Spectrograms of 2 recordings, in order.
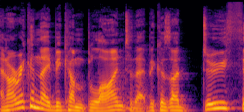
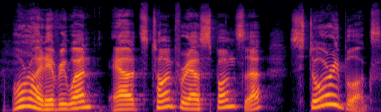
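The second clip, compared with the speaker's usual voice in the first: put-on high child-like voice; 8 semitones higher than usual. Imitating the co-host introducing the sponsor: high-pitched impression of Brady. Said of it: "make your voice go up eight octaves when you impersonate me".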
